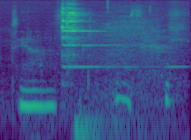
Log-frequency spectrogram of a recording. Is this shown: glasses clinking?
yes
